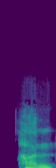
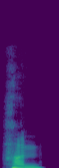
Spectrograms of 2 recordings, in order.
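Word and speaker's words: Han (한): Han. – Han. If you could root us in this conversation maybe by explaining what Han is and talking about why as a witch it's important to integrate Han in one's magic as much as the light, happy, joy, love vibes too.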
